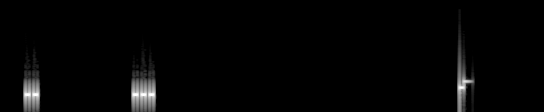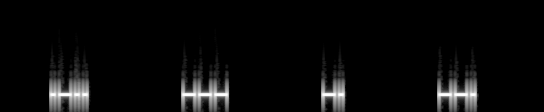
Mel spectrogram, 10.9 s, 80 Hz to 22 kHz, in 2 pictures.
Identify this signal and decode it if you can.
Morse code, heard as a keyed tone, about 30 wpm, spaced as for 8 wpm, 700 Hz. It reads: IS LONG
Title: 8x Character Spacing - Top 100 Words - 30wpm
